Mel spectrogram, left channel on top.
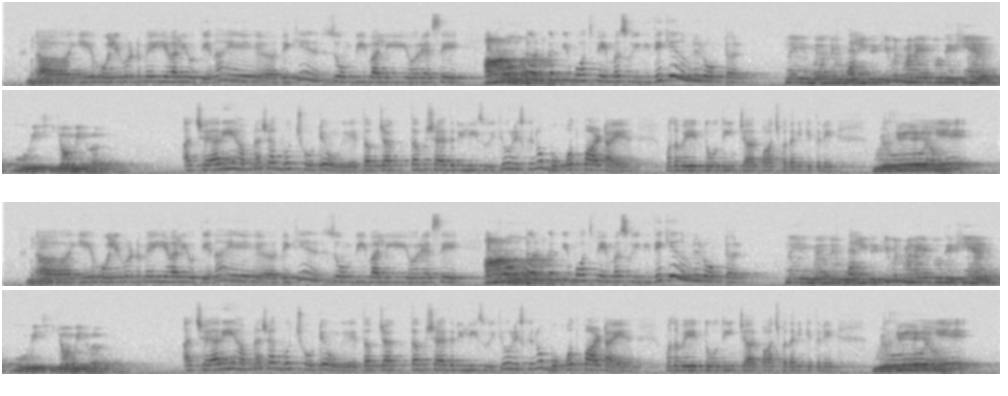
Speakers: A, on the left; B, on the left.
A: बताओ
B: अ, ये हॉलीवुड में ये वाली होती है ना ये अ, देखिए जोम्बी वाली और ऐसे
A: हाँ
B: एक रॉन्ग
A: हाँ
B: टर्न करके बहुत फेमस हुई थी देखिए तुमने रॉन्ग टर्न
A: नहीं मैंने वो
B: पहले
A: नहीं देखी बट मैंने एक दो देखी हैं मूवीज जॉम्बीज वाली
B: अच्छा यार ये हम ना शायद बहुत छोटे होंगे तब जा तब शायद रिलीज हुई थी और इसके ना बहुत पार्ट आए हैं मतलब एक दो तीन चार पाँच पता नहीं कितने
A: वेब
B: तो
A: सीरीज है क्या
B: ये
A: वो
